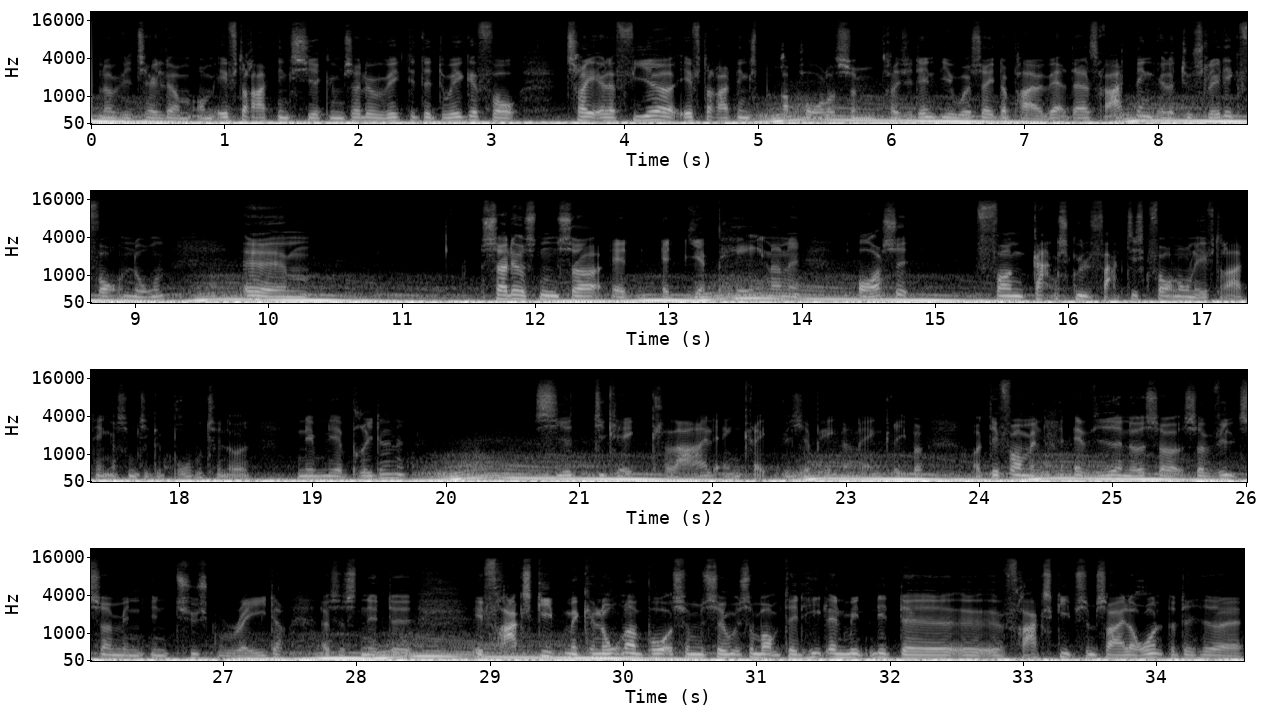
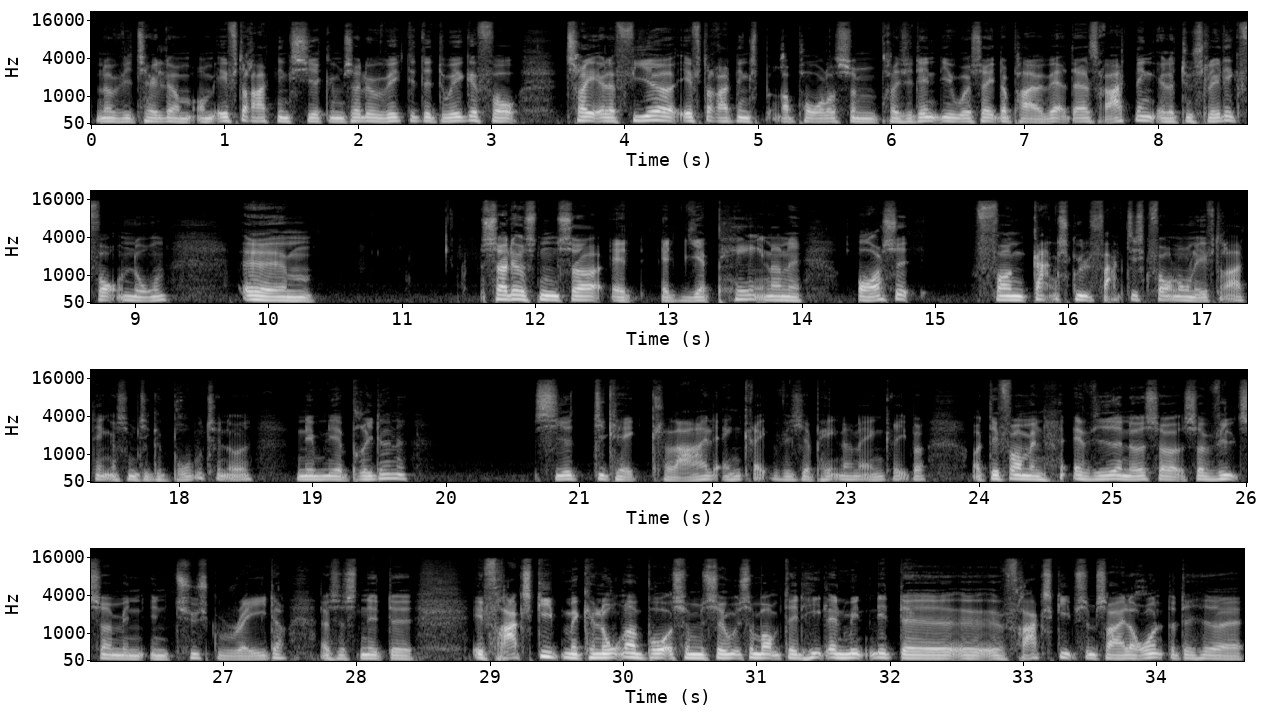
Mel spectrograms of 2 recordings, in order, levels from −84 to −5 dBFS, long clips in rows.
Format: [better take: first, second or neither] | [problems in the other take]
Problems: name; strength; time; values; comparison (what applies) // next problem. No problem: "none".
second | low rumble; loud; throughout; as loud as the speech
